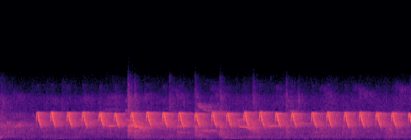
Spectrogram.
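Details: Tailorbird call: a loud, sharp, repeated chirp, each note rising then dropping quickly, given about twice a second in a long even series, with faint background noise and a brief clatter near the start.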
